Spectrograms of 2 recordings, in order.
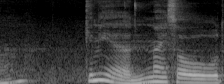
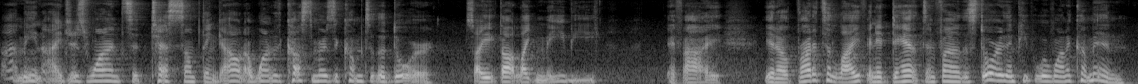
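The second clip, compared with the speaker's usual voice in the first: put-on high, defensive boy's voice; boy making excuses; 7 semitones higher than usual. Younger brother explains the dancing pot to his sister. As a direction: talk your way out of trouble.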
